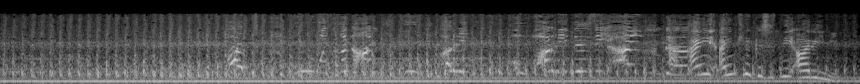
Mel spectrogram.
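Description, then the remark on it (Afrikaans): A landing helicopter's steady, droning engine hum fills the whole recording, loud, while excited voices and honking, bird-like cries break out over it. “Ek is jammer ek het julle met die helikopter laat skrik.”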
